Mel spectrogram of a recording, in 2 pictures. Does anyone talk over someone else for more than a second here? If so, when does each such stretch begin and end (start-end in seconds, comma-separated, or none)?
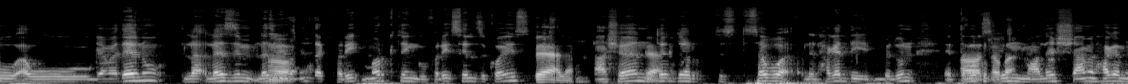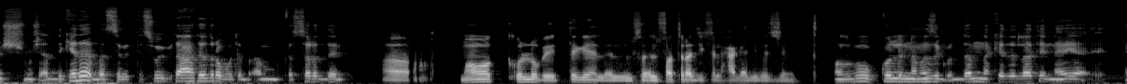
none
